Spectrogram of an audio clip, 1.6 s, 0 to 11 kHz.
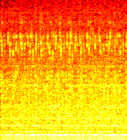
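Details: Toyota 1UZ-FE V8 (Surf/4Runner) running on one bank, only 4 cylinders: rough, choppy idle with missing pulses. Onset was sudden; burnt, worn-through oxygen-sensor wiring was found.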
